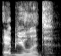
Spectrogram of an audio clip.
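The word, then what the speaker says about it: ebullient: word of the day ebullet e-b-u-l-l-i-e-n-t three syllables meanings overflowing with enthusiasm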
